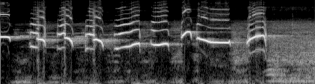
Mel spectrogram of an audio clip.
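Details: Melodious Oriental magpie-robin song intended to trigger other magpie-robins to sing: sweeping whistles combined with short clicky notes at a fast pace, with a faint low background hum.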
